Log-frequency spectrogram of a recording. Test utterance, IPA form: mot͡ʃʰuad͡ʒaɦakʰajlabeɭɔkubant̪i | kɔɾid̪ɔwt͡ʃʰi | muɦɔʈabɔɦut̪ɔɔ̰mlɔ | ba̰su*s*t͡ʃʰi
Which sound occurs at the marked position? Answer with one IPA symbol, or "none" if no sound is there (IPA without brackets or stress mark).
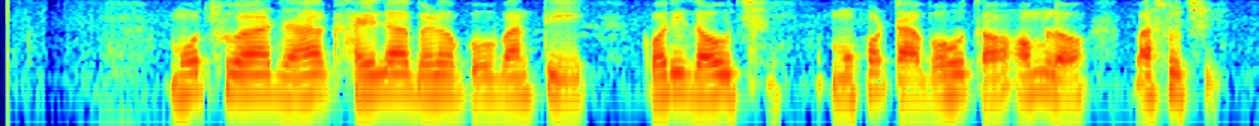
none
